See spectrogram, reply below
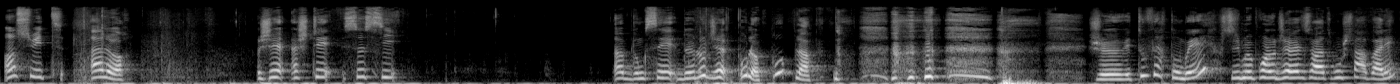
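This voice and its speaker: A woman with a high-pitched voice chats her way through a product haul, pausing often on fillers and correcting herself as she goes. It is recorded on a phone camera at home, close and informal. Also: a little mellow. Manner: chatty, many filler hesitations and self-corrections. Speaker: vlogger reviewing discount-store buys. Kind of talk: casual chatty product haul.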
